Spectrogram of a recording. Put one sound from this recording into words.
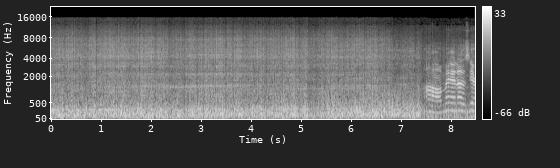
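Wind roars loudly past a fast-moving motorcycle.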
